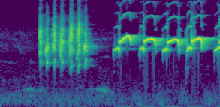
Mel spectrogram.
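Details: Oriental magpie-robin (kacer) in energetic song, unloading its repertoire of rough 'materi kasar' material; a harsh stuttering rattle of six buzzy pulses, then a string of bright, clear whistles, each upslurred and evenly repeated.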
